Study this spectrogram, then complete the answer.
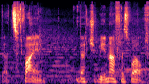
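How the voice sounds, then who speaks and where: A man's voice: mid-range voice, normal speed, gravelly, over music. A tired, yawning man casually commenting as he plays a strategy game, musing aloud and chatting to the characters on screen. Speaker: let's play gamer.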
